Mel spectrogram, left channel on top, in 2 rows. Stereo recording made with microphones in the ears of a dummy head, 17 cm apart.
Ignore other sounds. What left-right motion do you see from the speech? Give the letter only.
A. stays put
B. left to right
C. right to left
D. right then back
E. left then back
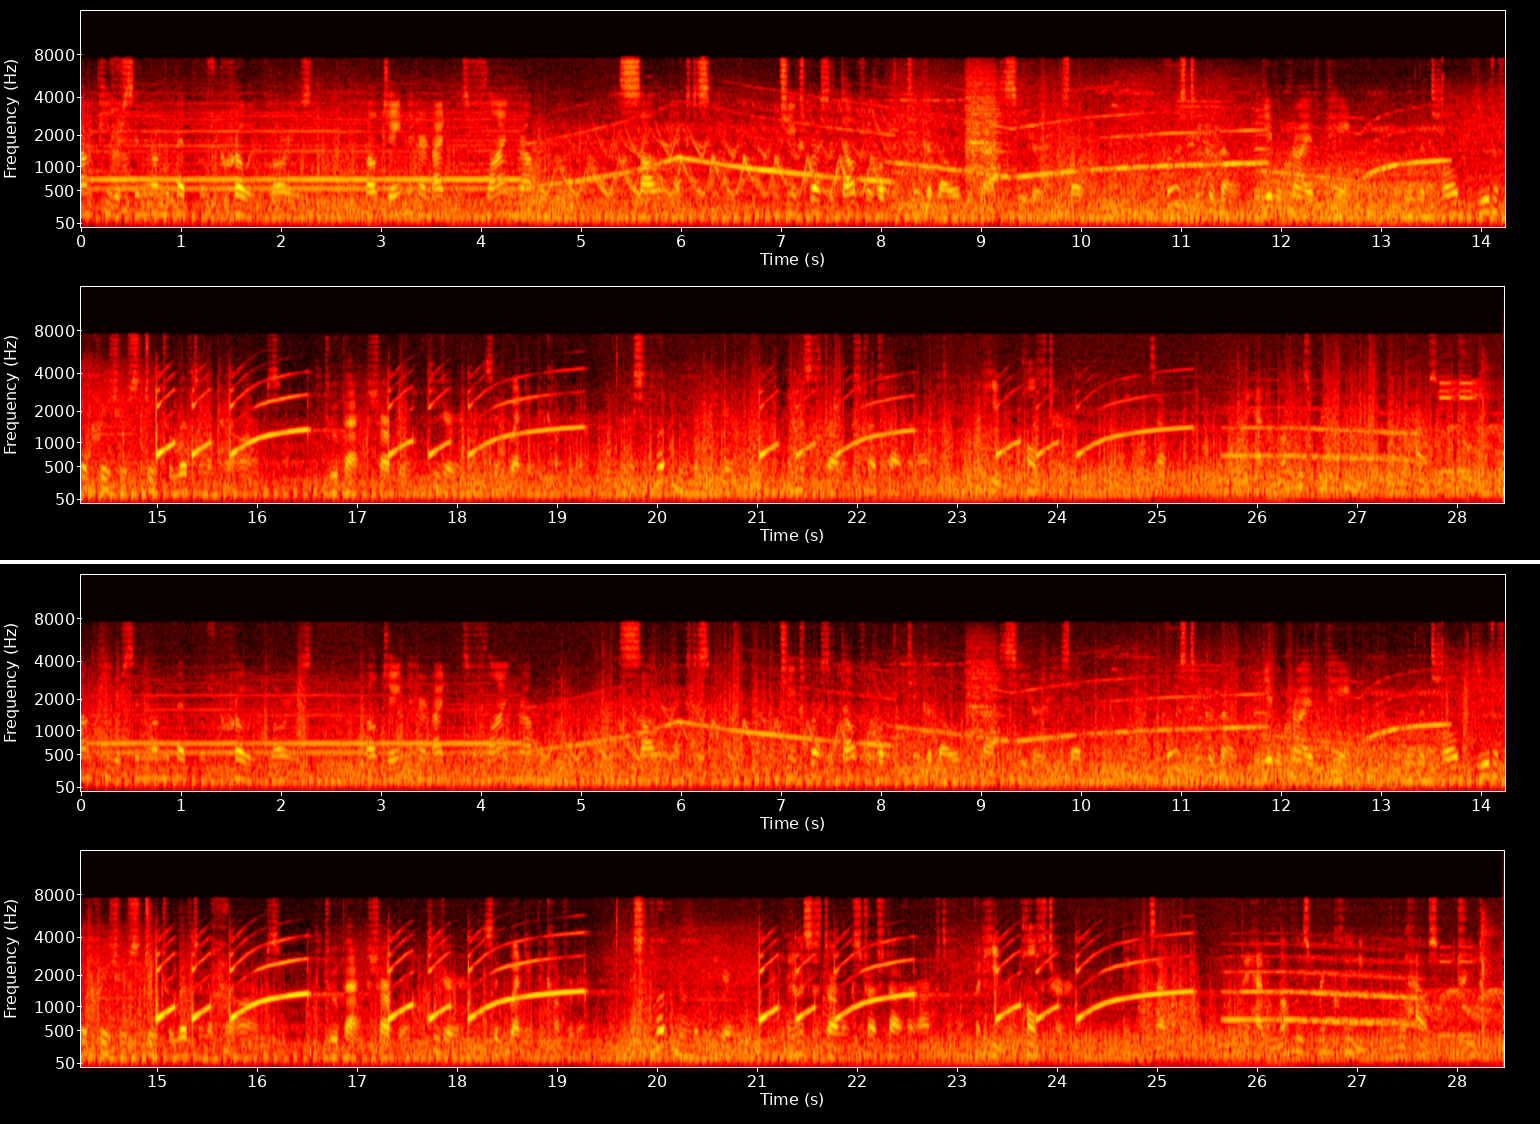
B.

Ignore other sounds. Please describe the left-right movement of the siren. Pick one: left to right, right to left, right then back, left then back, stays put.
left to right.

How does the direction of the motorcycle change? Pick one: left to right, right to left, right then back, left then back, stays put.
right to left.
